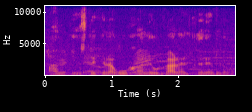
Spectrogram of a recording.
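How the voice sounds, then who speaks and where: A man narrating a horror story in a measured, dramatic way, with lingering pauses. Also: low-pitched, little pitch movement. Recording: narration over background music.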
